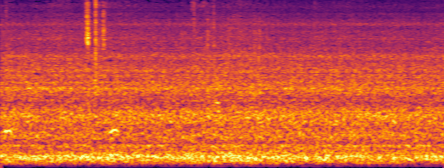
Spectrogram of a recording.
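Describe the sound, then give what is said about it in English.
A bus rumbles by, a steady, loud engine and road roar that holds level throughout, with a couple of brief high rattles near the start. “Ooh, the bus.”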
